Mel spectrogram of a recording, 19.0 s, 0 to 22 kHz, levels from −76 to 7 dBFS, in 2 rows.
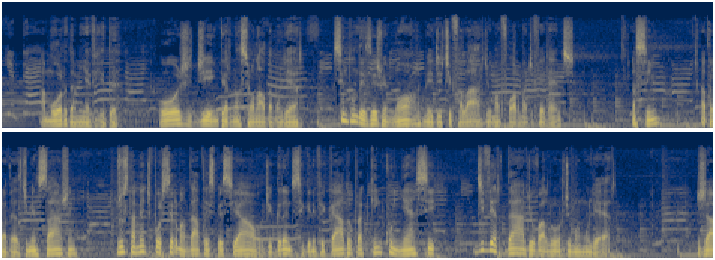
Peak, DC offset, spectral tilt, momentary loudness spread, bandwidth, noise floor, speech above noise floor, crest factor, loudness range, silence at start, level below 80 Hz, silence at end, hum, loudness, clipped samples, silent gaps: -2 dBFS; 0.1%; -5 dB/octave; 17 LU; 15 kHz; -38 dBFS; 21 dB; 16 dB; 3 LU; 0 s; -32 dBFS; 0 s; none; -17 LUFS; under 0.1%; none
